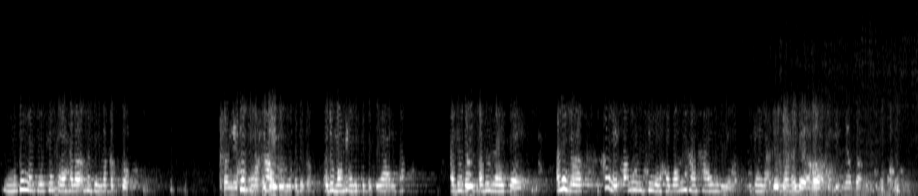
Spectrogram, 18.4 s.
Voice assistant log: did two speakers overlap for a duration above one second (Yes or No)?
Yes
